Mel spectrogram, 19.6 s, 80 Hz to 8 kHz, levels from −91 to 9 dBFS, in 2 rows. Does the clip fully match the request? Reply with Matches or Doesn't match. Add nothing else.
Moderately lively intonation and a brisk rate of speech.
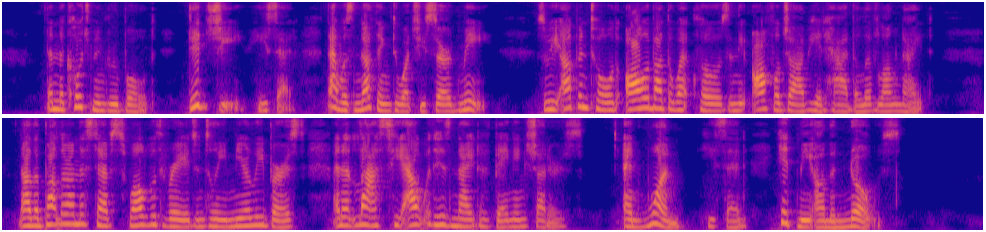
Matches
